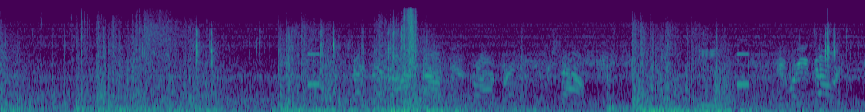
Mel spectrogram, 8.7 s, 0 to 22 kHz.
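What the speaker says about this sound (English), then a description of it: "Putting mortars right where you died just now." Mortar fire in the Battlefield 4 video game: a string of booming impacts and blasts spread through a dense battle soundscape, with players talking over it.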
